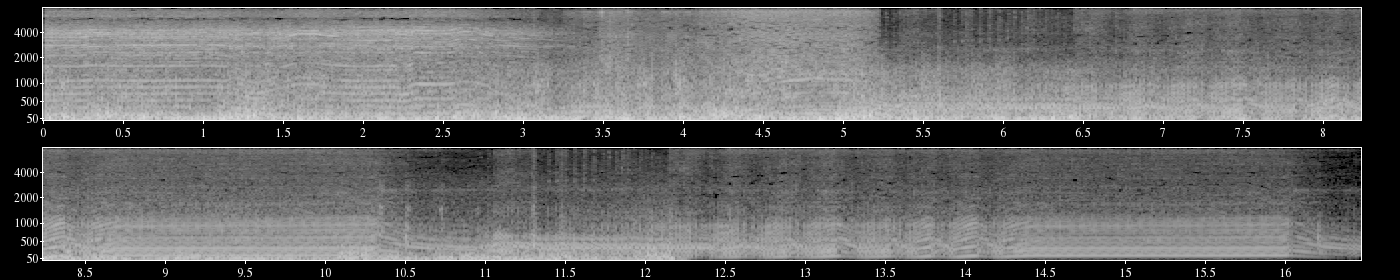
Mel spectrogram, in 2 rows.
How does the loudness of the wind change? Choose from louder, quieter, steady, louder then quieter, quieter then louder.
quieter.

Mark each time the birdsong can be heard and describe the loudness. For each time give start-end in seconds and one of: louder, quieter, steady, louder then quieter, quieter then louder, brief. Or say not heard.
not heard.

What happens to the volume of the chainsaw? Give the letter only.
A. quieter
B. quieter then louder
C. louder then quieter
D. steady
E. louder
A.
